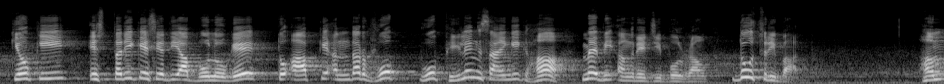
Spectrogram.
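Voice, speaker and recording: A man gives a slow, unhurried English lesson, pausing over each point and quizzing his students with repeated questions. His voice rings with a long echo, as if he is recording in a bare hall. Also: very high-pitched, fairly bright tone. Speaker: English teacher.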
